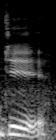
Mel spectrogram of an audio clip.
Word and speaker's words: Dúbh: mod the court of Killian dude yeah yeah the B is silent don't blame me blame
